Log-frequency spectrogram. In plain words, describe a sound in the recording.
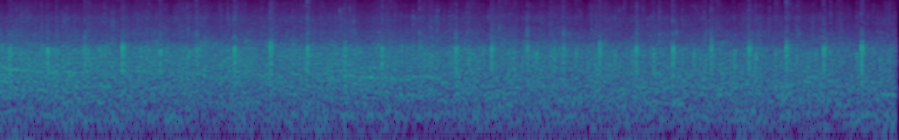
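Many people clap their hands in a steady rhythm.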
